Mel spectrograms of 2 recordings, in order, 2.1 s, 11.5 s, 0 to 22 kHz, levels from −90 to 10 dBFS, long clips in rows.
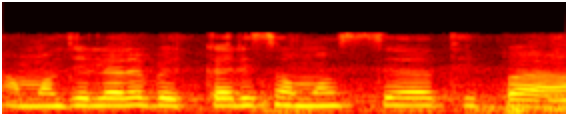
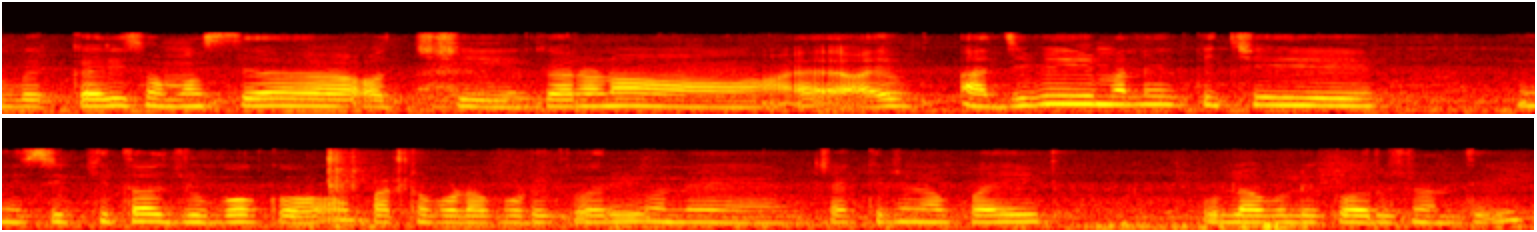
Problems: constant background noise, continuous background conversations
